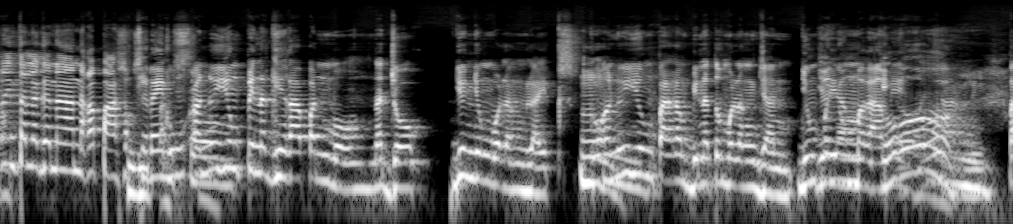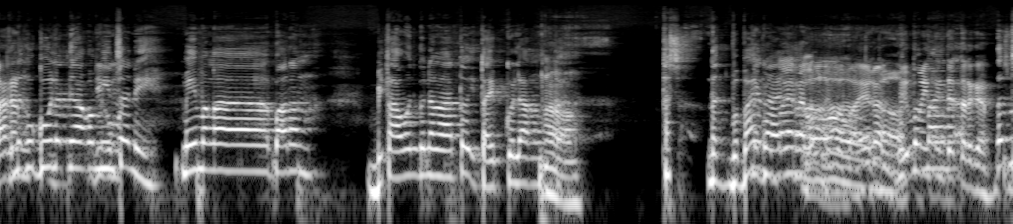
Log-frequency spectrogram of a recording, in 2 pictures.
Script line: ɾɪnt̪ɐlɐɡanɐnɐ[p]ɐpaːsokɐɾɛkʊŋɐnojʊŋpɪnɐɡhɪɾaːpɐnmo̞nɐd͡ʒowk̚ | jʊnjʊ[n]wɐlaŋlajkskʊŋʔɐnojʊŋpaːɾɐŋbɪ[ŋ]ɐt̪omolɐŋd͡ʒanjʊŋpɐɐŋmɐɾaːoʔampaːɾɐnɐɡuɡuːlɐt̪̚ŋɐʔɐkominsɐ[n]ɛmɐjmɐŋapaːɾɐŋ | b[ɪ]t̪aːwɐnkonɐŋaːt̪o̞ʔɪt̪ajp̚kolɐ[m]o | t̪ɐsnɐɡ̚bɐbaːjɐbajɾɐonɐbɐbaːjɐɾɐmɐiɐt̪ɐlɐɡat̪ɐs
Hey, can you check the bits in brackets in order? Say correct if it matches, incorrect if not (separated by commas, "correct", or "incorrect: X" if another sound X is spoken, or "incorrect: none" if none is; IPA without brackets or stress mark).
incorrect: k, incorrect: ŋ, incorrect: n, correct, correct, incorrect: ŋ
